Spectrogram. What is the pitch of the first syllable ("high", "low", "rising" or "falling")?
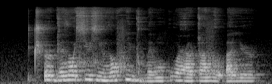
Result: falling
